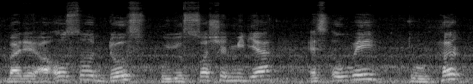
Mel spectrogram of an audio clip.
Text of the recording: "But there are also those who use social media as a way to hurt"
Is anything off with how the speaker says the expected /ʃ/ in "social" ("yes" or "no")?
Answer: no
